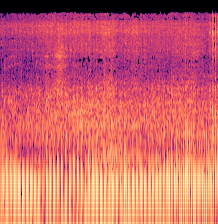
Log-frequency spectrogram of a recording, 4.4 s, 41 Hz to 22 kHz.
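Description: Honda Grom's 125 cc single-cylinder engine idling: a steady, quickly pulsing low rumble.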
